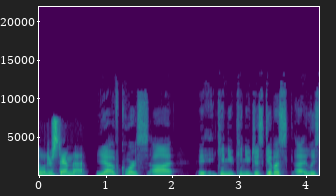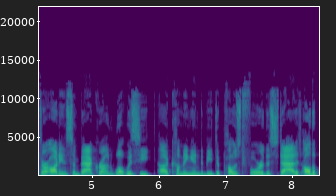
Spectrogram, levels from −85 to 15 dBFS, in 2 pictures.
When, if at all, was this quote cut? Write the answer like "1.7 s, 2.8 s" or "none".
none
